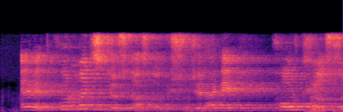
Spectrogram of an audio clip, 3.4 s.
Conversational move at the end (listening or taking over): listening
